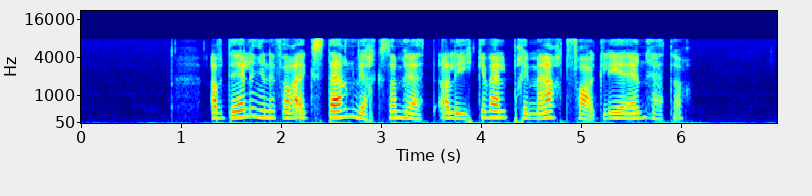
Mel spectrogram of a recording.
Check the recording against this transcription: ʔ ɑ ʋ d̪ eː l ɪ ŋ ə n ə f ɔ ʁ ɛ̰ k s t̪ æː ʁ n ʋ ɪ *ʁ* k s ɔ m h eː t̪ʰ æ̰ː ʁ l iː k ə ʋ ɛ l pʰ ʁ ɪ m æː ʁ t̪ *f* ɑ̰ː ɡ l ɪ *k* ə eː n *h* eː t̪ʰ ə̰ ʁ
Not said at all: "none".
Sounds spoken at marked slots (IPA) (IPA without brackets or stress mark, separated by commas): ʁ, f, none, h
